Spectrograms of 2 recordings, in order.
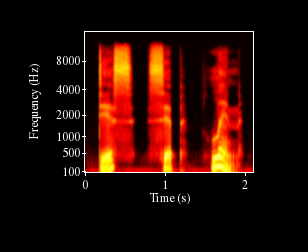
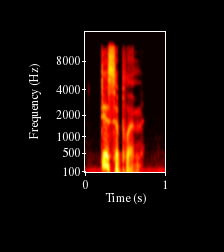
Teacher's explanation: The stress is on the first syllable. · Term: word stress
